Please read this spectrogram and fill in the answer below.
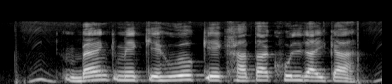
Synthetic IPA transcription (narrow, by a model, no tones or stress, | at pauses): bɛ̃ːŋkmẽkeɦuokekʰaːt̪akʰuːld͡ʒaːikaː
